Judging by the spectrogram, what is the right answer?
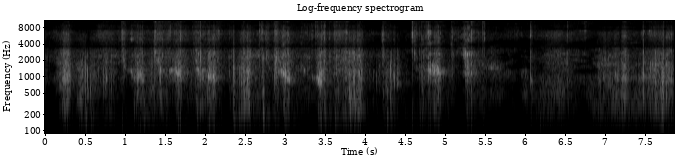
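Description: Close-miked crunching and chewing of big bites of matcha-powdered shaved ice, a dense run of sharp crackles, with a metal spoon scraping and scooping through the ice in the bowl.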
